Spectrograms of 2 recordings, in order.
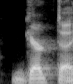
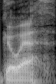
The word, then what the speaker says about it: Goethe: So one of my favorite philosophers is a guy named Goethe. He's a German guy. Some people pronounce it Goethe, but I think it's technically Goethe. And he wrote, whatever you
